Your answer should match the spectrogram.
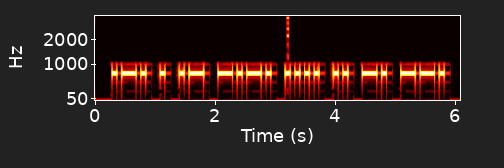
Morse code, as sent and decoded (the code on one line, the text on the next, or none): .-. .- -.-. .... .. -. --.
REACHING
